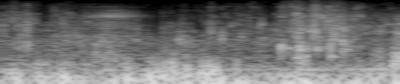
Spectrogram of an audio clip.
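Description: Steady low wind rumble on the microphone, with faint scattered splashes of water from a small redfish being brought alongside the kayak.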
